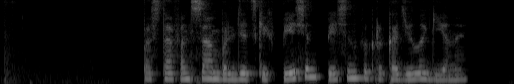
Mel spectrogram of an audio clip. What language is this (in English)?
Russian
